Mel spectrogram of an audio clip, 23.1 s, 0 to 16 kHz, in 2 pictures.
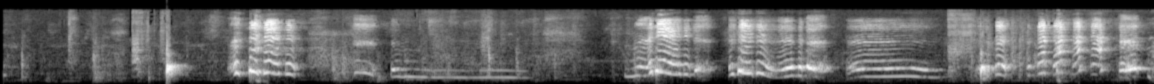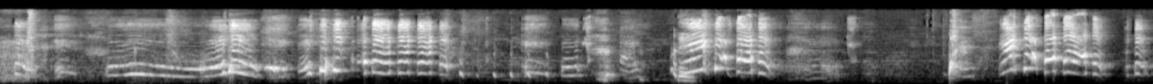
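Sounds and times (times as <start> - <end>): baby laughing: 2.3 - 3.1, 6.3 - 9.0, 9.8 - 20.2, 21.1 - 23.0.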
